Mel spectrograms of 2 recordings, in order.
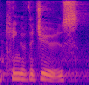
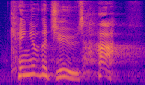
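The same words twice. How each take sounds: First: Said in the usual way. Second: Higher, restrained mock yell; taunting crowd, pitched up but not screamed. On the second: A narrator's reading. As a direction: jeer it with a scornful "ha!". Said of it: "they yelled".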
